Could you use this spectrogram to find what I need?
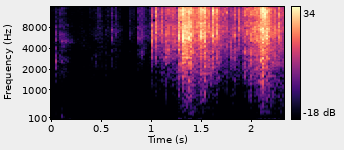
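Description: A plastic card sleeve rustles loudly.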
